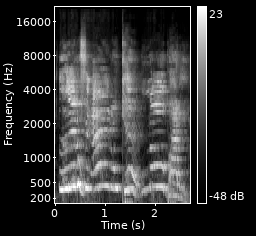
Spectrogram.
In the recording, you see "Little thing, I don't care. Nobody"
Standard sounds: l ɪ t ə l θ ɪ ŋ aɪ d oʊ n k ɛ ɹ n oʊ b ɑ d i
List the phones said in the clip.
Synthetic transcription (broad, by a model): l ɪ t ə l f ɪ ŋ aɪ d oʊ n k ɛ ɹ n oʊ b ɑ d i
